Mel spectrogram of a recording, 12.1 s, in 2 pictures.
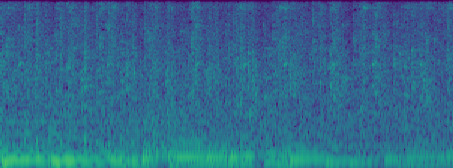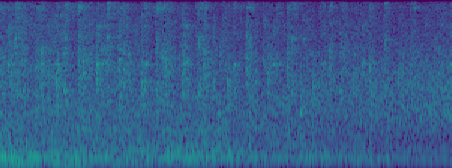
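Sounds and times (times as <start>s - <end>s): low music notes: 0.0s - 7.6s
rain pattering: 0.0s - 12.0s.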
